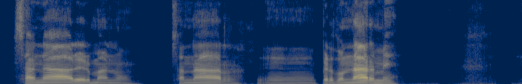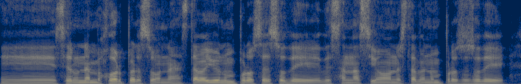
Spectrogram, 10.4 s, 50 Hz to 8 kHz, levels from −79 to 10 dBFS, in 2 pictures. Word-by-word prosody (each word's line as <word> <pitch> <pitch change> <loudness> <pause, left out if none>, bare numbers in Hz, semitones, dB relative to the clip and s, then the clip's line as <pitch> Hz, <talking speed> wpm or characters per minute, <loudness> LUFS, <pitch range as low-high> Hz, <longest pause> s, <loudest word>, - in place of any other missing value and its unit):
Sanar 130 -2 +2
hermano, 115 -1 -4 0.4
sanar, 120 +1 -2
eh, 110 +1 -16
perdonarme 135 +4 +3 1.2
eh, 115 -2 -4
ser 130 +4 +1
una 135 0 -1
mejor 130 +1 -1
persona. 125 +1 0
Estaba 140 +2 +2
yo 140 - +2
en 145 - -3
un 140 -1 -4
proceso 135 0 +2
de 110 -5 -3
de 110 +1 -6
sanación, 125 +4 +1
estaba 125 +1 -2
en 130 - -6
un 130 - -7
proceso 120 0 -4
de 115 -4 -3
125 Hz, 130 wpm, -27 LUFS, 115-130 Hz, 1.2 s, perdonarme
